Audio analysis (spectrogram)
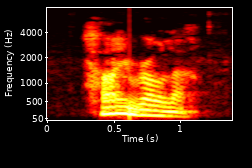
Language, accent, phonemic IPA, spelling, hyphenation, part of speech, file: English, Southern England, /ˈhaɪ ˈɹəʊlə/, high roller, high roll‧er, noun, LL-Q1860 (eng)-high roller.wav
- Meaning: 1. A gambler who wagers large amounts of money, usually in a casino 2. One who has a lot of money and lives luxuriously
